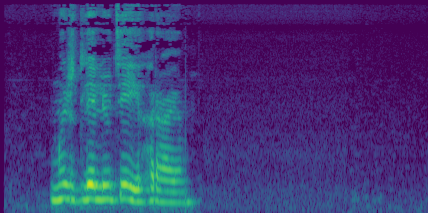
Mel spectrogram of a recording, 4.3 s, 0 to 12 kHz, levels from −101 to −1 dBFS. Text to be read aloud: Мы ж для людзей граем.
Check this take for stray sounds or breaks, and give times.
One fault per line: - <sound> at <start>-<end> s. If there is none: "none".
none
